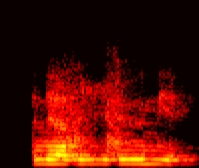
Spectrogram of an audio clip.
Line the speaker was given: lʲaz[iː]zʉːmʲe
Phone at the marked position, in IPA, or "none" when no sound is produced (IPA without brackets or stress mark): iː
